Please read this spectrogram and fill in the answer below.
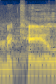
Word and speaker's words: Michal: other partner mahal i always get her name wrong you can call her mikhail if that's easier for you but mikhail if you would go ahead and introduce yourself as well hi everyone my name is michal and i'm an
